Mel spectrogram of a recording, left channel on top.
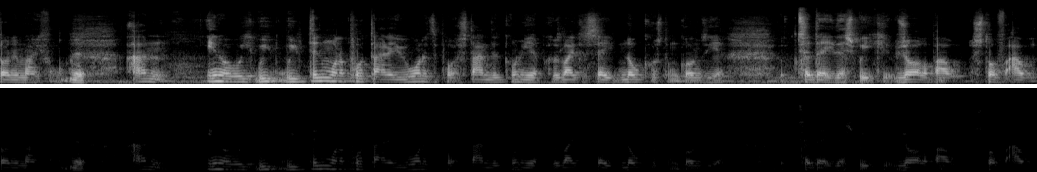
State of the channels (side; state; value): right; quieter; 35.3 dB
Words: rifle, and you know, we didn't want to put that here. We wanted to put a standard gun here because, like I say, no custom guns here today, this week. It was all about stuff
